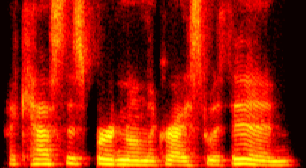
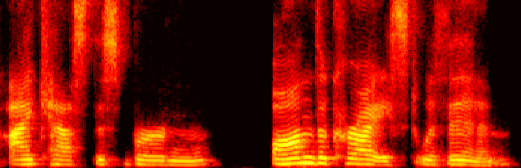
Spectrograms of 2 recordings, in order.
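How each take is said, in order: First: Leaning on "burden", letting the line fall at the end; stress on burden. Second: Slow, deliberate, every word placed evenly; slow affirmation. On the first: Leader repeats the affirmation, leaning on "burden". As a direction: press into "burden" as you hand it over. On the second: Leader models the affirmation for the group, slow and deliberate. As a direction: speak it like a solemn vow, slowly. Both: Shown as a demonstration. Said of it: "And then say your affirmation".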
